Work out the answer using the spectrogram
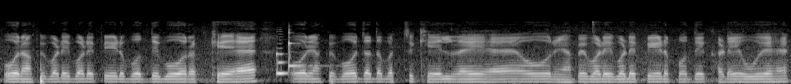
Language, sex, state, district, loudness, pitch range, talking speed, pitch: Hindi, male, Haryana, Rohtak, -18 LUFS, 125-130 Hz, 220 wpm, 125 Hz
